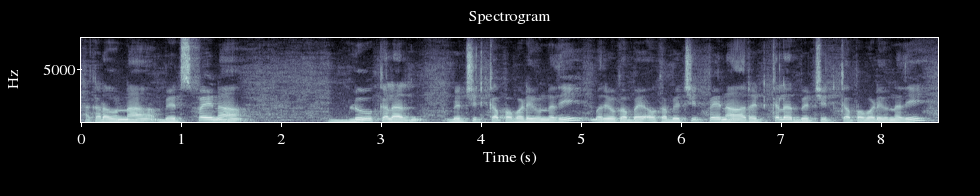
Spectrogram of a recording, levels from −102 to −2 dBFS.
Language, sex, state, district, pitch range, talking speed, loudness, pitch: Telugu, male, Telangana, Mahabubabad, 130-155 Hz, 145 wpm, -15 LUFS, 135 Hz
